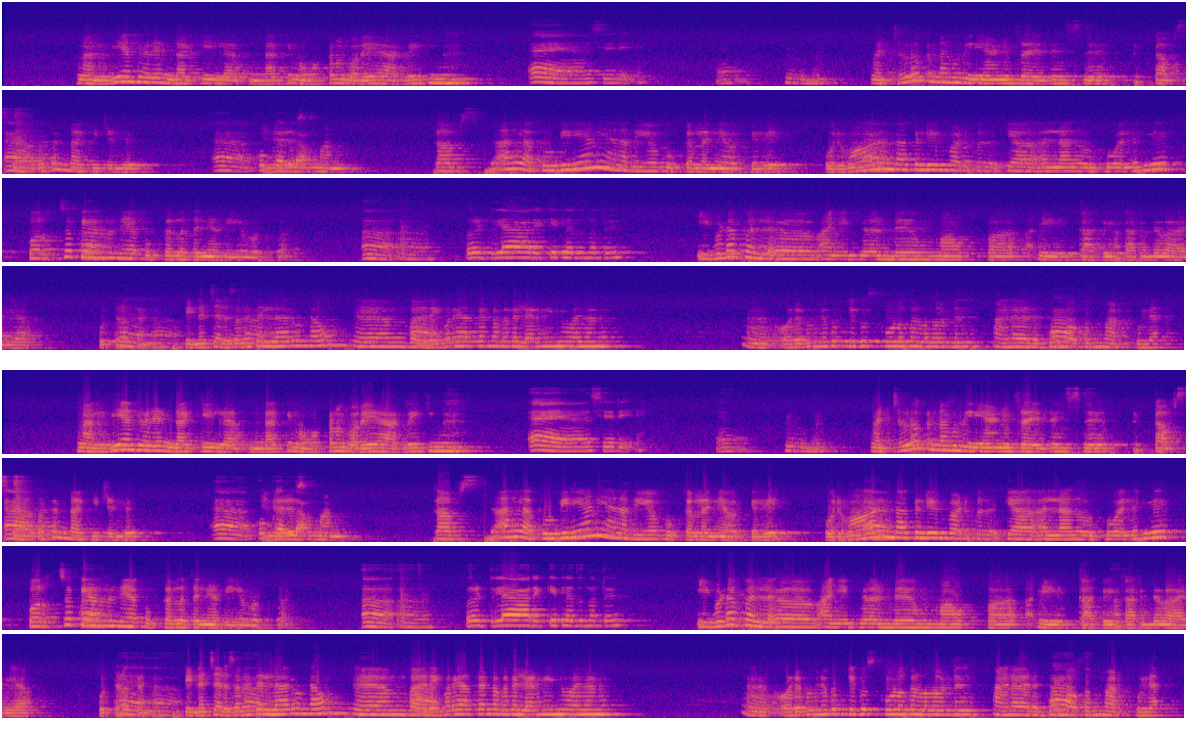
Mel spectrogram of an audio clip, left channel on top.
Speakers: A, on the right; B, on the right.
A: മന്തി ഞാൻ ഇതുവരെ ഇണ്ടാക്കിയില്ല ഇണ്ടാക്കി നോക്കണം കൊറെ ആഗ്രഹിക്ക്ന്ന്
B: ഹേ ശരി ആ
A: ഉം ഉം മറ്റുള്ള ഒക്കെ ഇണ്ടാക്കും ബിരിയാണി ഫ്രൈഡ് റൈസ് കഫ്സ
B: ആ
A: അതൊക്കെ
B: ആ
A: ഇണ്ടാക്കിട്ട്ണ്ട്
B: ആ കുക്കറിലോ
A: <unintelligible> ബിരിയാണി ഞാൻ അധികം കുക്കറിൽ തന്നെയ വെക്കല്. ഒരുപാട്
B: ആ
A: ഉണ്ടാക്കേണ്ടി വരുമ്പോ അടുപ്പ് ഗ്യാ അല്ലാതെ വെക്കും അല്ലെങ്കില് കൊറച്ചൊക്കെയാണ്
B: ആ
A: ന്ന്ണ്ടങ്കി ഞാൻ കുക്കർല് തന്നെ അധികം വെക്കാ
B: ആഹ് ആഹ് അപ്പൊ വീട്ടില് ആരൊക്കെയാ ഇള്ളത് എന്നിട്ട്
A: ഇവിടെപ്പല്ല അനിയതികള്ണ്ട് ഉമ്മ ഉപ്പ ഏ ഇക്കാക്ക ഇക്കാക്കന്റെ
B: ആ
A: പെ ഭാര്യ കുട്ടികളെക്കെ
B: ആ
A: ഇണ്ട്
B: ആ
A: പിന്നെ ചെല സമയ
B: ആ
A: എല്ലാരും ഉണ്ടാവും വേറെയും
B: ആ
A: കുറെ ആൾക്കാരുണ്ടാവും അപ്പ കല്യാണം കഴിഞ്ഞ് പോയതാണ് ആ ഓരോക്കെ പിന്നെ <unintelligible> സ്കൂളൊക്കെ ഉള്ളത് കൊണ്ട് അങ്ങനെ വരലും
B: ആഹ്
A: പോക്കൊന്നും നടക്കൂല്ല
